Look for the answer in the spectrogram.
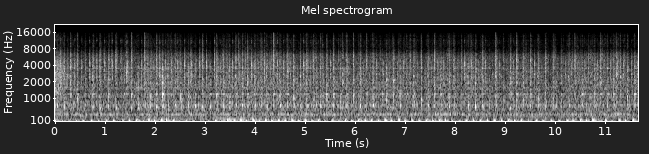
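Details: Honda Revo Absolute motorcycle idling with fast, uneven metallic tek-tek/kletek clatter and pinking over a lumpy single-cylinder idle; cause given as worn cam chain and piston, engine previously opened; cam chain rattle and piston slap.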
